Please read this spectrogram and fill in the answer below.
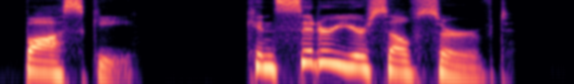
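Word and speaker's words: Bosque: Oh, and the official ruling from the chat council is Bos County, Texas is pronounced Bossi. Consider yourself served. Bossi.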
